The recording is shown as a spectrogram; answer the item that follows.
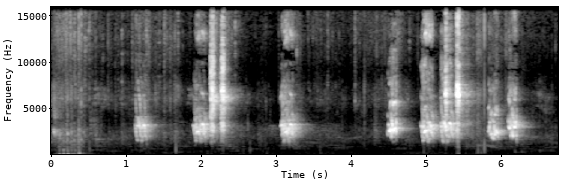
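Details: Budgies chirping with short harsh squawky notes, some doubled, scattered irregularly and growing busier toward the end; a low thump opens the clip.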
